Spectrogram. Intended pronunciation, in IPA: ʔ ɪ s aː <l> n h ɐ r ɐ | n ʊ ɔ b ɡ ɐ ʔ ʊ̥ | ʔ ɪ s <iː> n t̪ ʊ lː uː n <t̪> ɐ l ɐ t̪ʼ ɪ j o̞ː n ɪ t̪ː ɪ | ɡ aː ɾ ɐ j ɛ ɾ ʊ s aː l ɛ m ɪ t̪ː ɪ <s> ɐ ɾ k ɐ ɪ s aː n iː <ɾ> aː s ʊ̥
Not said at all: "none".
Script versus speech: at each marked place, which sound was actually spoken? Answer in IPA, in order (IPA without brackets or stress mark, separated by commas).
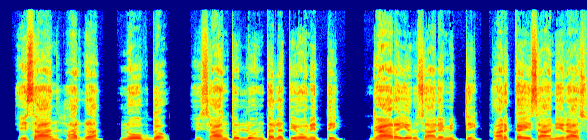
none, aː, t̪, h, ɾ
